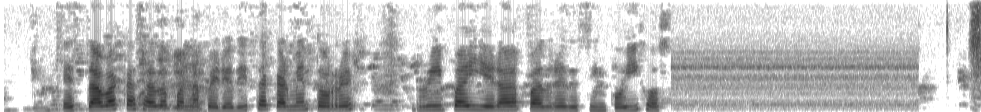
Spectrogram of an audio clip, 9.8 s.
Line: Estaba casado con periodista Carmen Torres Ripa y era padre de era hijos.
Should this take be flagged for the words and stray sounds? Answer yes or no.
yes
